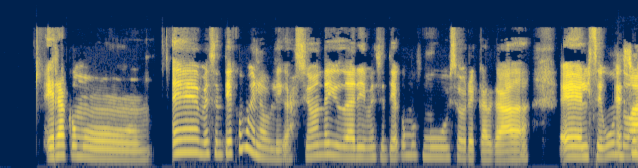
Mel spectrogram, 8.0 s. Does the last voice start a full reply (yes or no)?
yes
